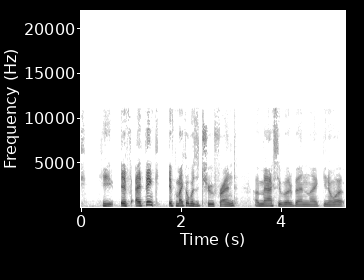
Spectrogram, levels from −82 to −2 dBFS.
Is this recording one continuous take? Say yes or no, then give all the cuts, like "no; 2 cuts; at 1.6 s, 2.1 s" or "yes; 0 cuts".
yes; 0 cuts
